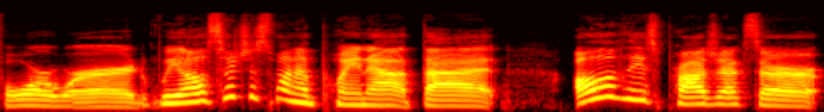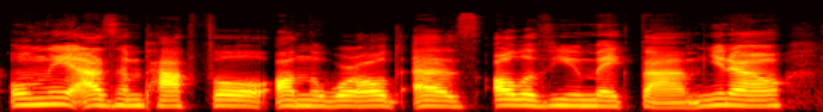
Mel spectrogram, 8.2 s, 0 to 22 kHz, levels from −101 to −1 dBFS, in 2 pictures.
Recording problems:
none

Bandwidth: 14 kHz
